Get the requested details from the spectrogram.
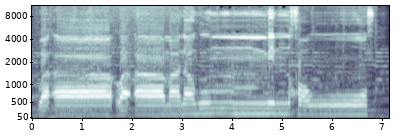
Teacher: Cara bacanya sama dengan berdengung, tidak boleh idhar, harus berdengung. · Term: idgham mimi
